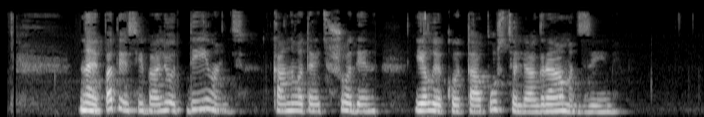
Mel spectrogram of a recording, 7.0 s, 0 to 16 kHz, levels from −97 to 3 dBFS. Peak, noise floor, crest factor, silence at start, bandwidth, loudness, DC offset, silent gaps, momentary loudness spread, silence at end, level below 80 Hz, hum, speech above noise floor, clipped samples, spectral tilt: -4 dBFS; -71 dBFS; 20 dB; 0.25 s; 11 kHz; -23 LUFS; under 0.1%; none; 12 LU; 0.85 s; -76 dBFS; none; 49 dB; under 0.1%; -5.5 dB/octave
